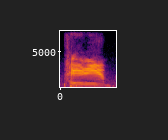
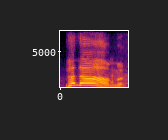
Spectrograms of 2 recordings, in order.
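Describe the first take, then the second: First: It is said in the speaker's normal voice. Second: It is said like the Hunger Games lady.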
